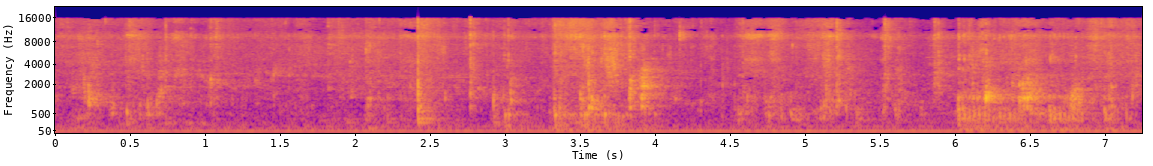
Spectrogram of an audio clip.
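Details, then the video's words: French Bulldog eating an apple, recorded close up indoors: irregular crunching and smacking bites, soft chewing clicks, a louder crunch near six seconds, steady low background hum. "ASMR dog eating apple | French Bulldog"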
